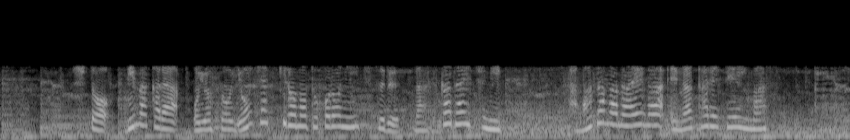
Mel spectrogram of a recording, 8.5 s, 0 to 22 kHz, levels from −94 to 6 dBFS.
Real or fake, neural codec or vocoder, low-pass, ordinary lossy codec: fake; codec, 16 kHz, 8 kbps, FreqCodec, smaller model; 3.6 kHz; none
